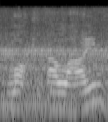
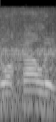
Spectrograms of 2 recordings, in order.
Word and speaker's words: Loch Aline: I'm told it's not Lock Align as it uh looks as though it is on the chart. The locals say Lock Alley.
